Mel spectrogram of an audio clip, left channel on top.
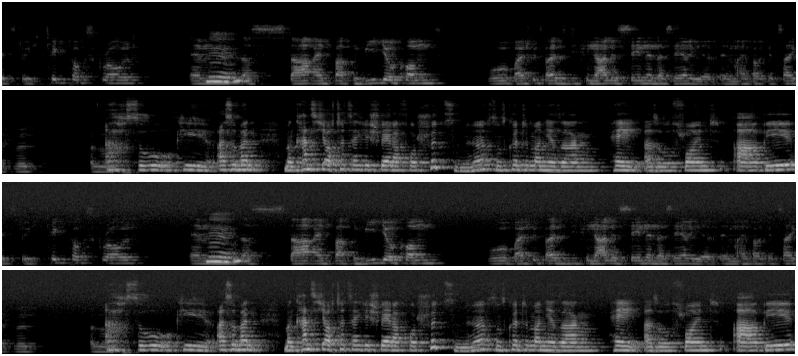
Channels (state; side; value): noise; right; hiss, 12 dB below the sound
